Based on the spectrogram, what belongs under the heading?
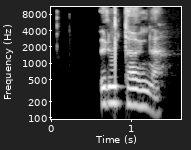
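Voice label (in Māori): "urutaunga", Māori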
